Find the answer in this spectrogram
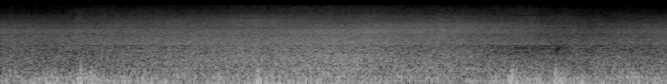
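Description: Surf washing onto a sandy beach, with one wash swelling about halfway through, and wind buffeting the microphone with a low rumble.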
